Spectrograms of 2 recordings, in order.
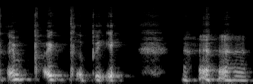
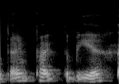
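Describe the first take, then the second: First: Very slow, drawn out, slightly higher; drawn-out teasing warning; slow mock warning. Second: Laughing through the warning; half-laughing warning. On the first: Shown as a demonstration. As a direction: stretch each word out as a playful warning. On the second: Retold or imitated. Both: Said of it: "I always say to people".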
